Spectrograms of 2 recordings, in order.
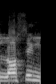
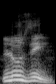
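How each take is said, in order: First: The middle consonant is a hissing s sound. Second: The middle consonant is a buzzing z sound. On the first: The speaker calls it wrong. "লসিং না" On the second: The speaker calls it right.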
